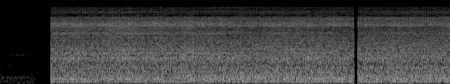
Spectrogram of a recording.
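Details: Normal idle of a car whose alternator charges the battery at about 14.18 V with the engine running, during a no-start diagnosis; smooth, even hum at a steady level with no knocks, misses or squeals, a healthy idle.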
